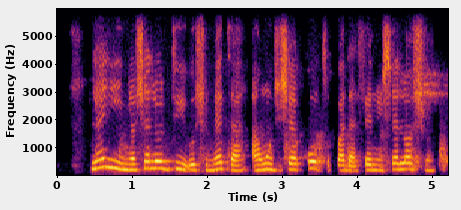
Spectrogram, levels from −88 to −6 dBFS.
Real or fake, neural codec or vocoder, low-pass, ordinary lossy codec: real; none; 5.4 kHz; Opus, 16 kbps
